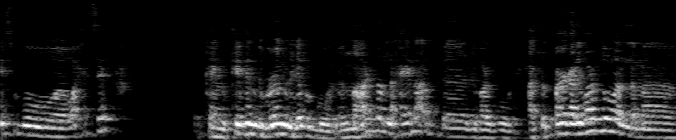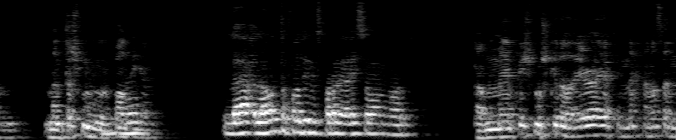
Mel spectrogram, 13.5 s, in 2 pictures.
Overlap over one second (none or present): none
